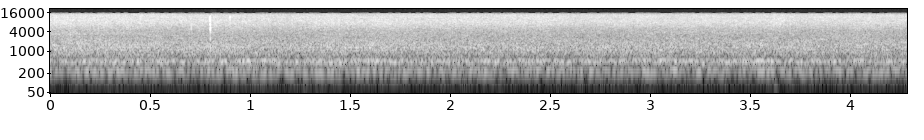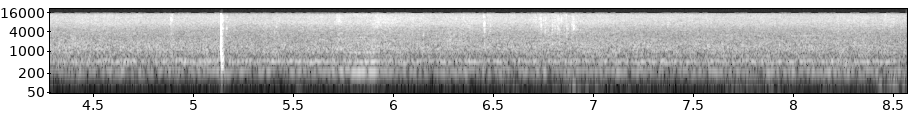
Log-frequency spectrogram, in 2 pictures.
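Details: Honey bees of a drone-laying hive (ruche bourdonneuse), their frames shaken out about fifty metres from the apiary: a steady, even hum with layered low tones throughout, and a single sharp click near the end.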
